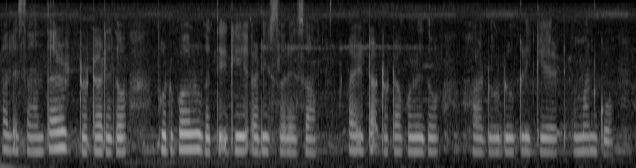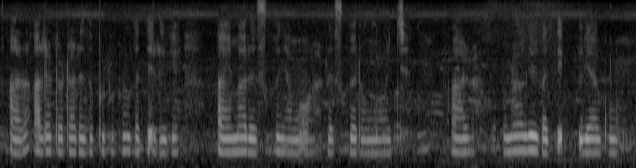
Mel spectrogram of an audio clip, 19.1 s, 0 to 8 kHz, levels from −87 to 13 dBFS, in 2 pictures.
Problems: constant background noise, continuous background conversations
